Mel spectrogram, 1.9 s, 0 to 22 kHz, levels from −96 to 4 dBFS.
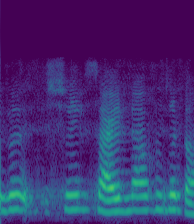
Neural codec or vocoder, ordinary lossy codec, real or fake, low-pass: codec, 16 kHz, 2 kbps, FreqCodec, smaller model; none; fake; none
